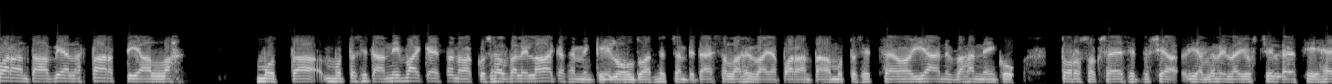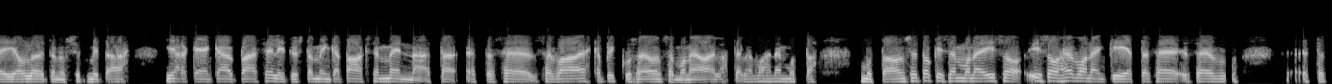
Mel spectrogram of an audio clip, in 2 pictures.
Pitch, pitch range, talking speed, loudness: 130 Hz, 125-140 Hz, 170 wpm, -16 LUFS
